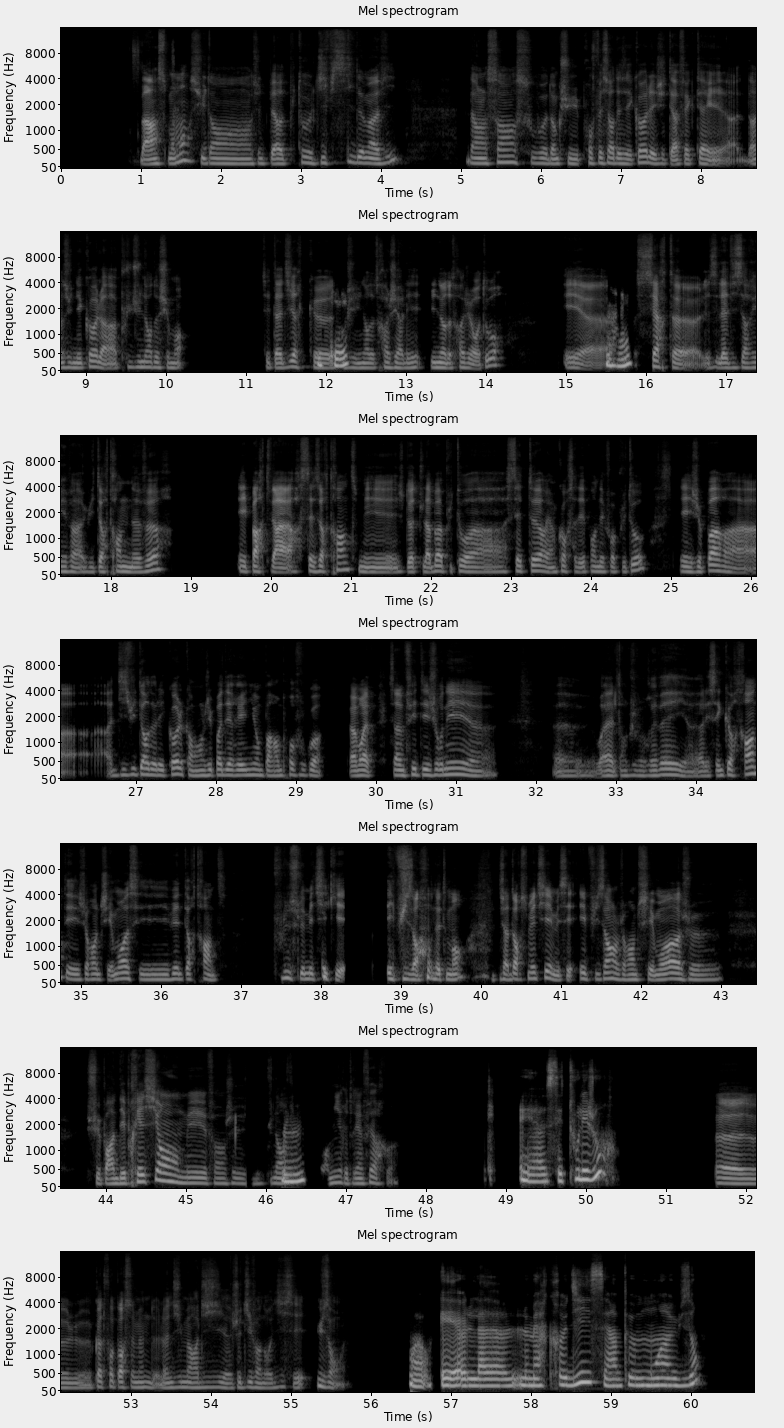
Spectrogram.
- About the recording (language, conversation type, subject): French, advice, Comment décririez-vous votre épuisement émotionnel après de longues heures de travail ?
- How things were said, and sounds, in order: tapping; other noise; laughing while speaking: "épuisant"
